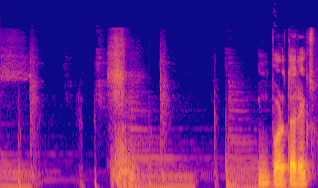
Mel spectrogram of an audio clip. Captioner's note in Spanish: Resoplido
